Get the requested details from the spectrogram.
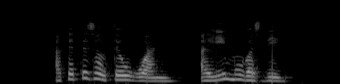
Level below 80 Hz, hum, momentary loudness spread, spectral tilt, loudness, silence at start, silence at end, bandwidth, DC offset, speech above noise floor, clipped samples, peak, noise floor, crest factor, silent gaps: -76 dBFS; none; 10 LU; -6 dB/octave; -38 LUFS; 0.55 s; 0.55 s; 8 kHz; under 0.1%; 51 dB; under 0.1%; -20 dBFS; -87 dBFS; 18 dB; none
